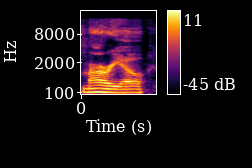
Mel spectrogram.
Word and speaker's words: Mario: don't know why and it's like uh Mary lemie that's how we say it I I understand that it's pronounced Mario it's it's hard for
